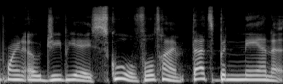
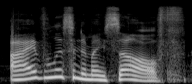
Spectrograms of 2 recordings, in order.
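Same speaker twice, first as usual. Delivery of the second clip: ordinary talk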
